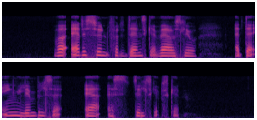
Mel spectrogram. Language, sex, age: Danish, female, 21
